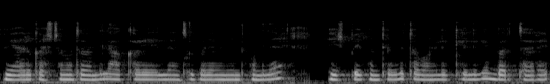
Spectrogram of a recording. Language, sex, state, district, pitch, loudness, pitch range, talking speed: Kannada, female, Karnataka, Gulbarga, 225 Hz, -29 LUFS, 220-230 Hz, 110 wpm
